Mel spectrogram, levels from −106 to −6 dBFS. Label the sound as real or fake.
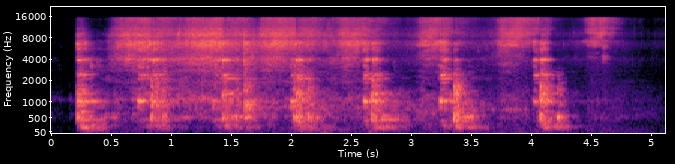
real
